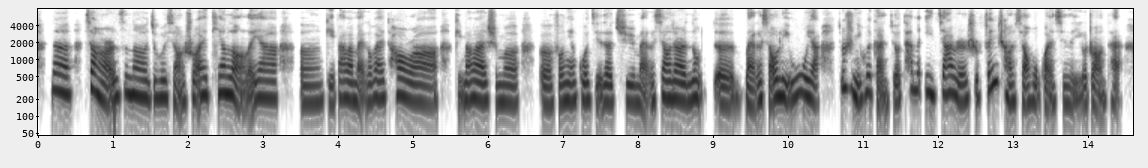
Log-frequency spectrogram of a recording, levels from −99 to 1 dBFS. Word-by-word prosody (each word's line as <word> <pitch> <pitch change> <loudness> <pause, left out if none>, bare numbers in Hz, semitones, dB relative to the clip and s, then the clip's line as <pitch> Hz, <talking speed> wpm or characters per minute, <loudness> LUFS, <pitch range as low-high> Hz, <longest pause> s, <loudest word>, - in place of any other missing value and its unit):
那 275 -4 +3 0.2
像 285 -7 +4
儿 205 +3 +2
子 250 +3 -3
呢， 225 -3 +3
就 210 +2 -3
会 215 0 +1
想 210 -4 -3
说， 205 - -1
哎， 235 0 +3
天 255 +2 +2
冷 230 - +3
了 - - -1
呀， 210 0 0 0.3
嗯， 175 +1 -4
给 165 0 -6
爸 210 +1 -1
爸 200 -1 +3
买 195 - -1
个 185 - -3
外 210 0 0
套 230 0 +1
啊， 180 -4 +1 0.2
给 - - -7
妈 195 0 +1
妈 195 -3 +4
什 185 - -7
么， 175 -2 -1 0.3
呃， 165 -1 -1
逢 180 +1 -2
年 190 0 0
过 190 -2 0
节 195 - -5
地 180 -1 +1
去 180 -1 -4
买 170 - -2
个 180 - -2
项 210 +2 +2
链 205 -1 +4
儿， 190 -1 +5
弄 205 +2 +1 0.2
呃， 165 -2 +1
买 - - +2
个 195 - +1
小 205 - +2
礼 220 -4 +4
物 235 +3 +2
呀， 185 -6 +1 0.2
就 320 - 0
是 290 -6 -2
你 205 - +4
会 265 +4 -1
感 - - -3
觉 - - -3
他 295 - -6
们 285 -1 -3
一 260 -2 +2
家 245 +2 +1
人 190 -4 +1
是 215 - -3
非 290 - +2
常 180 - 0
相 175 -3 0
互 175 - 0
关 - - -1
心 170 -2 -6
的 - - -7
一 - - -6
个 - - -3
状 - - -1
态。 - - -6
205 Hz, 290 characters per minute, -21 LUFS, 180-230 Hz, 0.3 s, 儿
